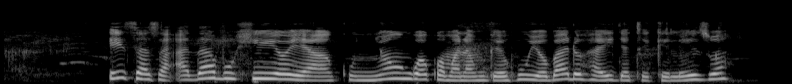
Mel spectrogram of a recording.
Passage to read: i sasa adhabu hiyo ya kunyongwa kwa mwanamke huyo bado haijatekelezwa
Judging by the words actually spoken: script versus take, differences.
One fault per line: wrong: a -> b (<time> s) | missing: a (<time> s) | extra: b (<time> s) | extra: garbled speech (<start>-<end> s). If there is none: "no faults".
no faults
